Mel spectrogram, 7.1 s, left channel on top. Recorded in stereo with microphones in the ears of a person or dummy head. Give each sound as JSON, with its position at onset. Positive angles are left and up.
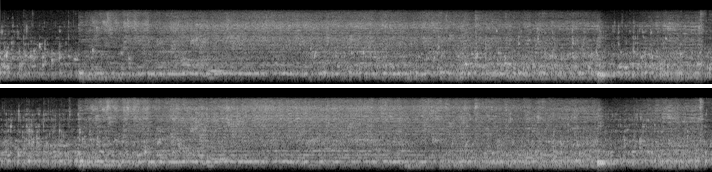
{"t": 0.8, "sound": "a toilet flushing", "side_deg": -55, "distance_m": 4.5}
